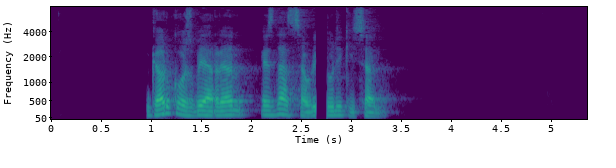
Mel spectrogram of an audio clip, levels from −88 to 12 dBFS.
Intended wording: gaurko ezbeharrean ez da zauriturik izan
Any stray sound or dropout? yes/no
yes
